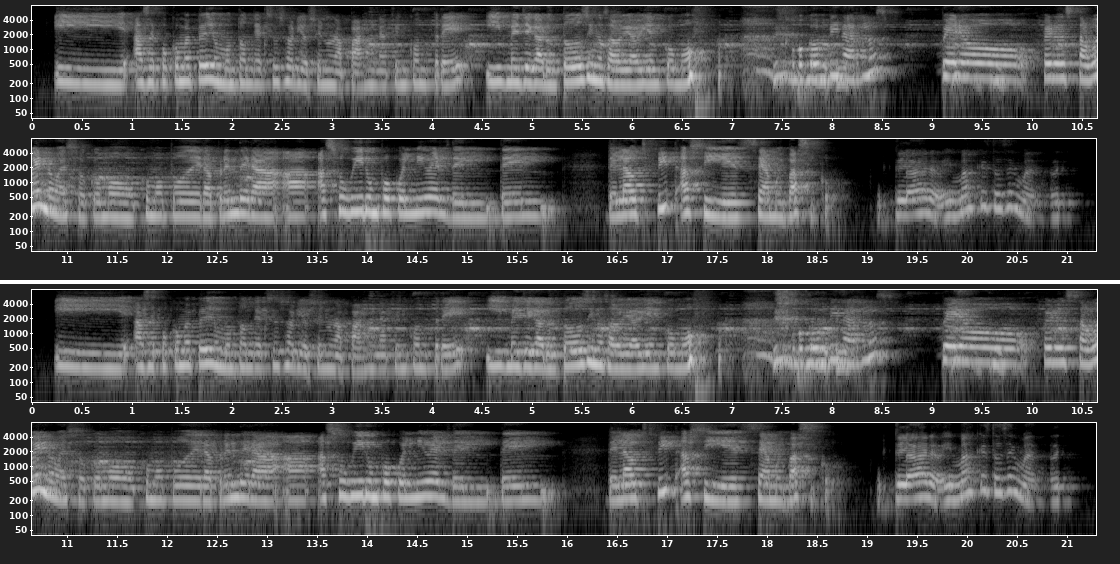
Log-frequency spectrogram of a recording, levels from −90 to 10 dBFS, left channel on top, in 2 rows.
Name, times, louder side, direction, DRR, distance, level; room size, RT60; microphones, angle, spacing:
voice 1, 0.2-6.8 7.1-7.4 7.8-8.5 9.1-15.9 16.4-18.7, left 2 dB, 60° left, 2.0 m, -23 dB
sound 1, 3.3-12.9, right 1 dB, 5° left, 4.6 m, -39 dB
voice 2, 7.4-8.2 9.2-9.8 19.1-20.9, right 3 dB, 85° right, 1.7 m, -27 dB
22.5 x 18.0 x 3.1 m
head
